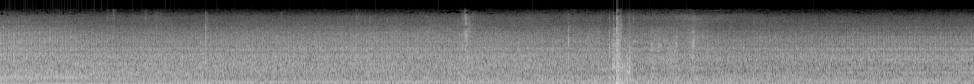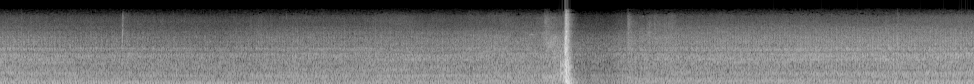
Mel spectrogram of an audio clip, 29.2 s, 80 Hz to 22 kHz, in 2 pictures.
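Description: Jaguar X-Type saloon idling with a steady hum. About 23 seconds in, one loud thump of the boot lid being shut; a lighter click comes about nine seconds in.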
